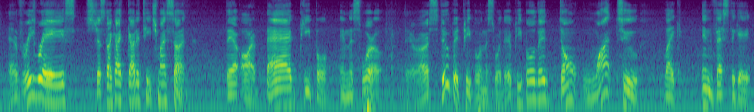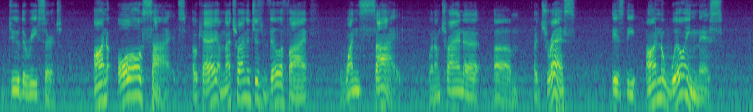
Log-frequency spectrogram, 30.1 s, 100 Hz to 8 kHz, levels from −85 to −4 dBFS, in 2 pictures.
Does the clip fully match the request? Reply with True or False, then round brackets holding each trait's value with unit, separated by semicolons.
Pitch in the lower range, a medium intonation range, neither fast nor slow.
False (115 Hz; 4.8 semitones; 115 wpm)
